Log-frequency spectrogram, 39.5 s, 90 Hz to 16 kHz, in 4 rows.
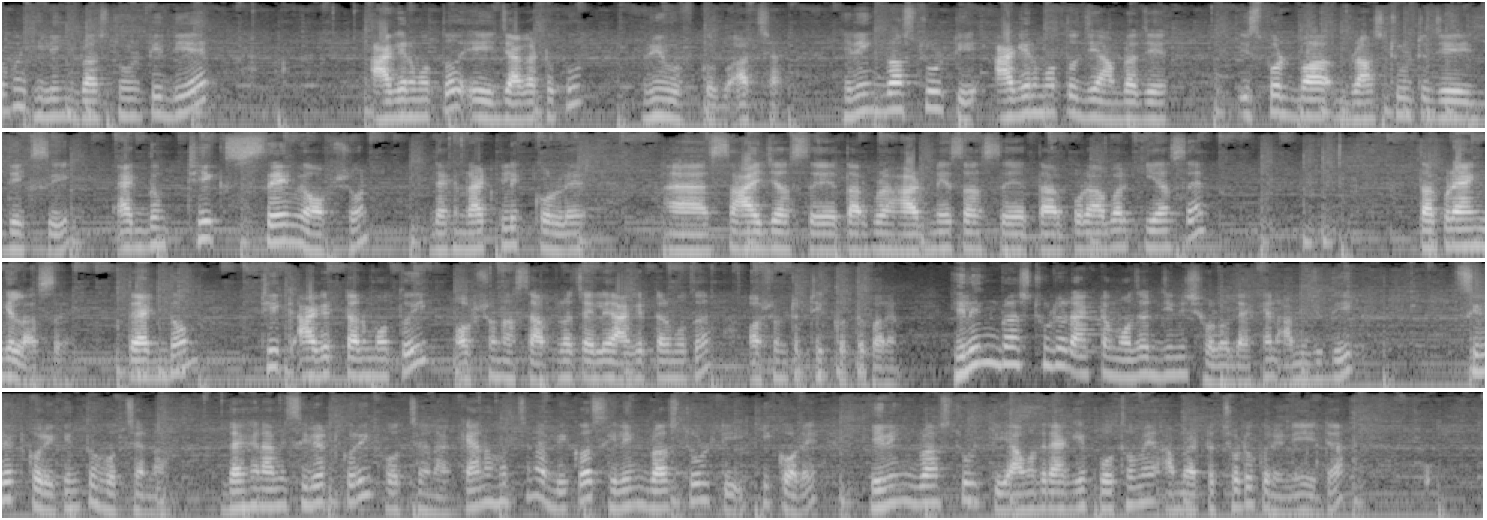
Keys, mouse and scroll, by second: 8.0 click, 8.0-9.0 drag, 12.8 right click, 14.6-15.6 drag, 23.0 click, 26.3 click, 29.4 click, 38.1 [, 38.2 [, 38.4 [, 38.5 [.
